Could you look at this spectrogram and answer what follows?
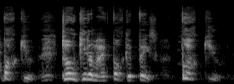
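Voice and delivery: high, muted imitated comeback; mock arguing. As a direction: fire back in a put-on high voice. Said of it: "we were just going back and forth".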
